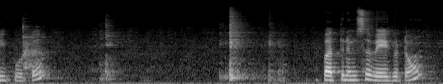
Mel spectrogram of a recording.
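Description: A stainless steel lid set down on a steel cooking pot: one sharp metal clank with a short ring about two seconds in, after a fainter knock, closing the pot so the sambar can simmer covered.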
